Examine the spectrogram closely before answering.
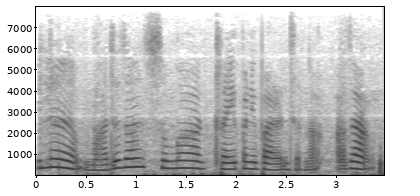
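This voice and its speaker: A cartoonish character voice talks at a fairly slow pace over clear background noise. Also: woman, extremely high pitch for a woman. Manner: curt, snappish.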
